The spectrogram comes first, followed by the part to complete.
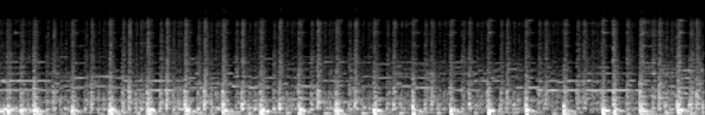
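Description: A troupe of many stick-beaten drums playing a fast, dense, driving rhythm. Faint held tones sound above the drumming.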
